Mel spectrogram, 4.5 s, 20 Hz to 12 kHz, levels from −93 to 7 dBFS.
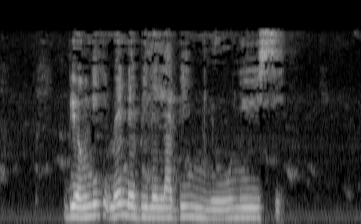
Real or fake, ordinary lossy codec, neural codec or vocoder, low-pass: real; MP3, 32 kbps; none; 7.2 kHz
